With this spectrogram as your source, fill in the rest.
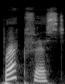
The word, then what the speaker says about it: breakfast: the first syllable of breakfast is pronounced with an S it's not like the word break it's like Breck breakfast or listen to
